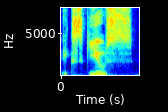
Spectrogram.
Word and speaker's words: excuse: form of the word excuse but it is pronounced excuse because it is a noun from The 14th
